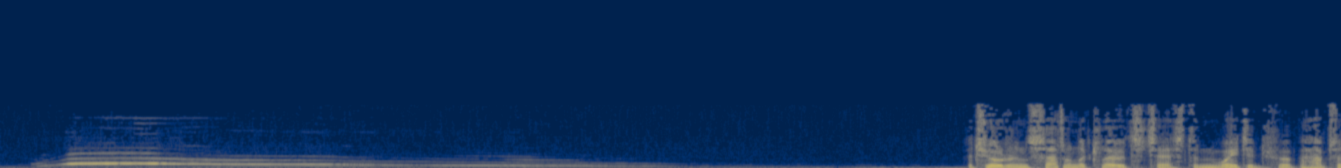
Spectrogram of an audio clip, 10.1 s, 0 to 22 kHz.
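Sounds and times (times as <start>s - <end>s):
faint low rumble: 0.0s - 10.0s
long eerie wolf howl: 0.2s - 5.2s
speech: 7.3s - 10.0s.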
